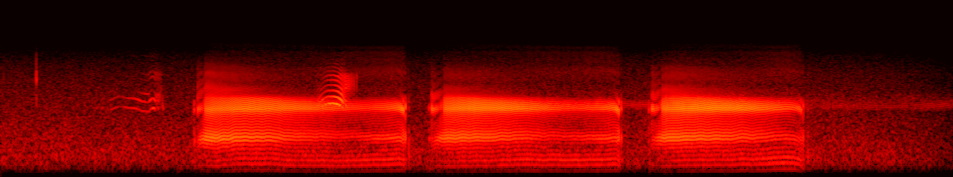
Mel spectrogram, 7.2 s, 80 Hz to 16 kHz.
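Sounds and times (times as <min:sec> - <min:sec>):
Italian agile frog Rana latastei giving mewing notes: 0:00.7 - 0:06.1.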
